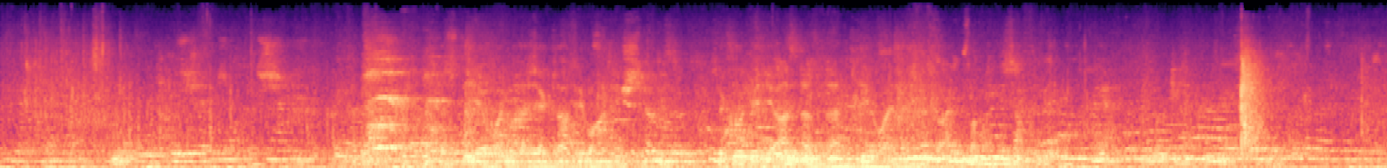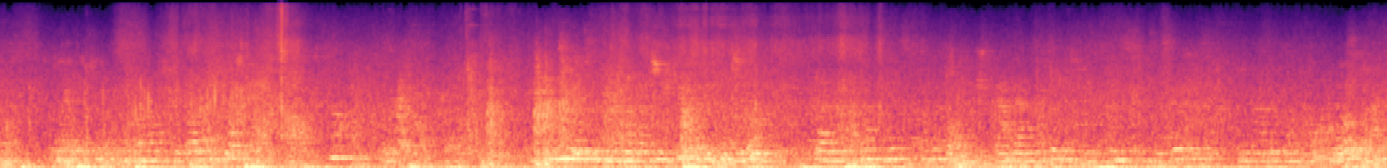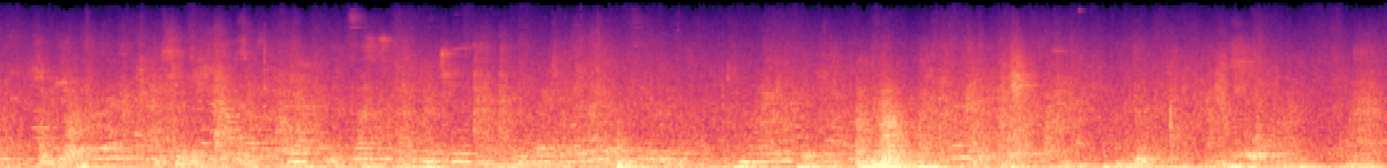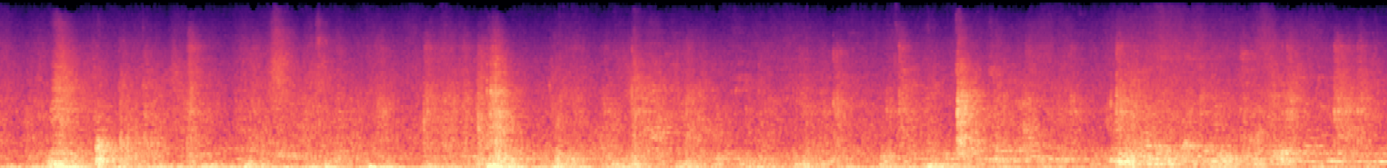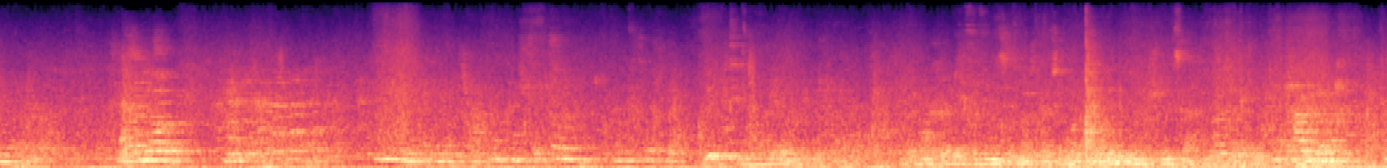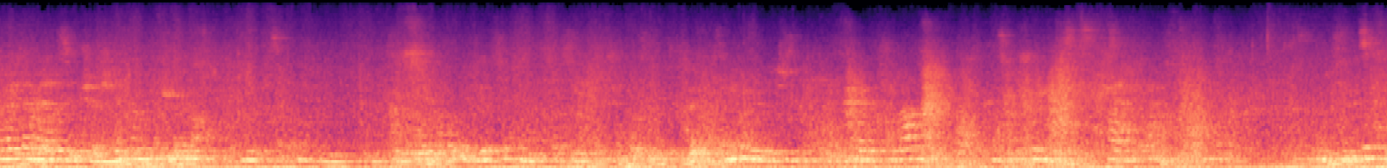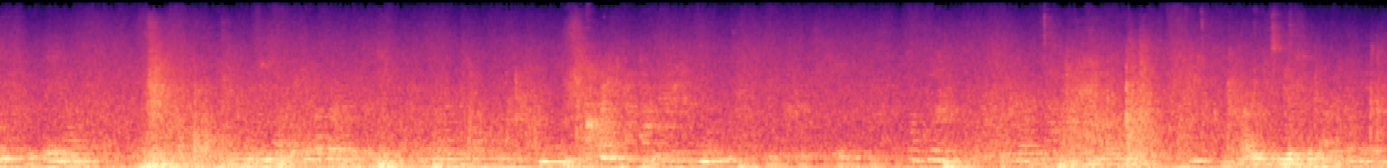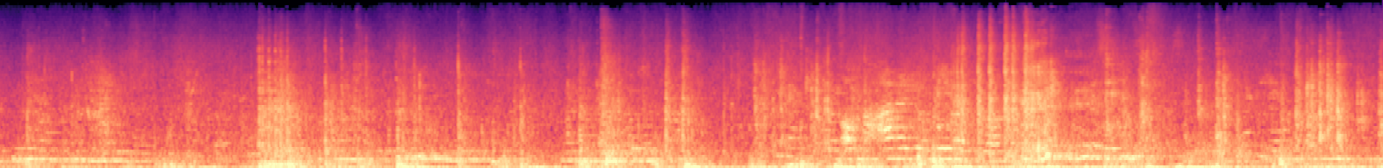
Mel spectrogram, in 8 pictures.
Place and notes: Sanssouci, Potsdam, Germany - walk
slow walk through rooms with different kind of wooden floors and parquet, aroundgoers and their steps, whisperings, plastic raincoats and plastic bags for umbrellas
